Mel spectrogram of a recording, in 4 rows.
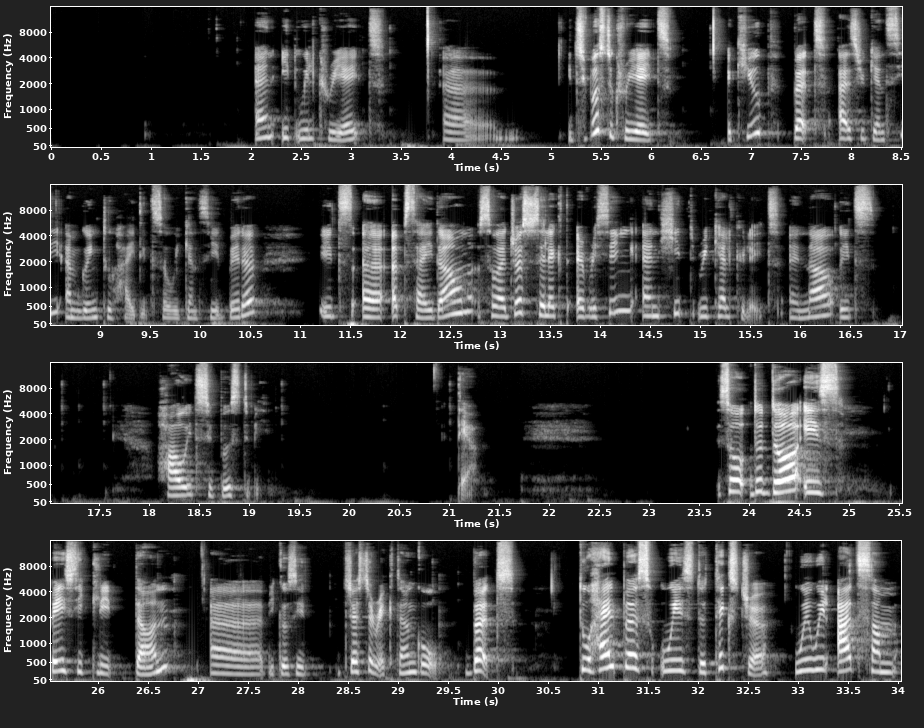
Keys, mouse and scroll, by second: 1.8 middle click, 2.5 z, 3.4 z, 3.9 z, 4.3 a, 9.2 l, 10.0 h, 12.7 a, 14.7 click, 15.3 middle click, 16.0 click, 16.4-19.2 middle drag, 19.4 a.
